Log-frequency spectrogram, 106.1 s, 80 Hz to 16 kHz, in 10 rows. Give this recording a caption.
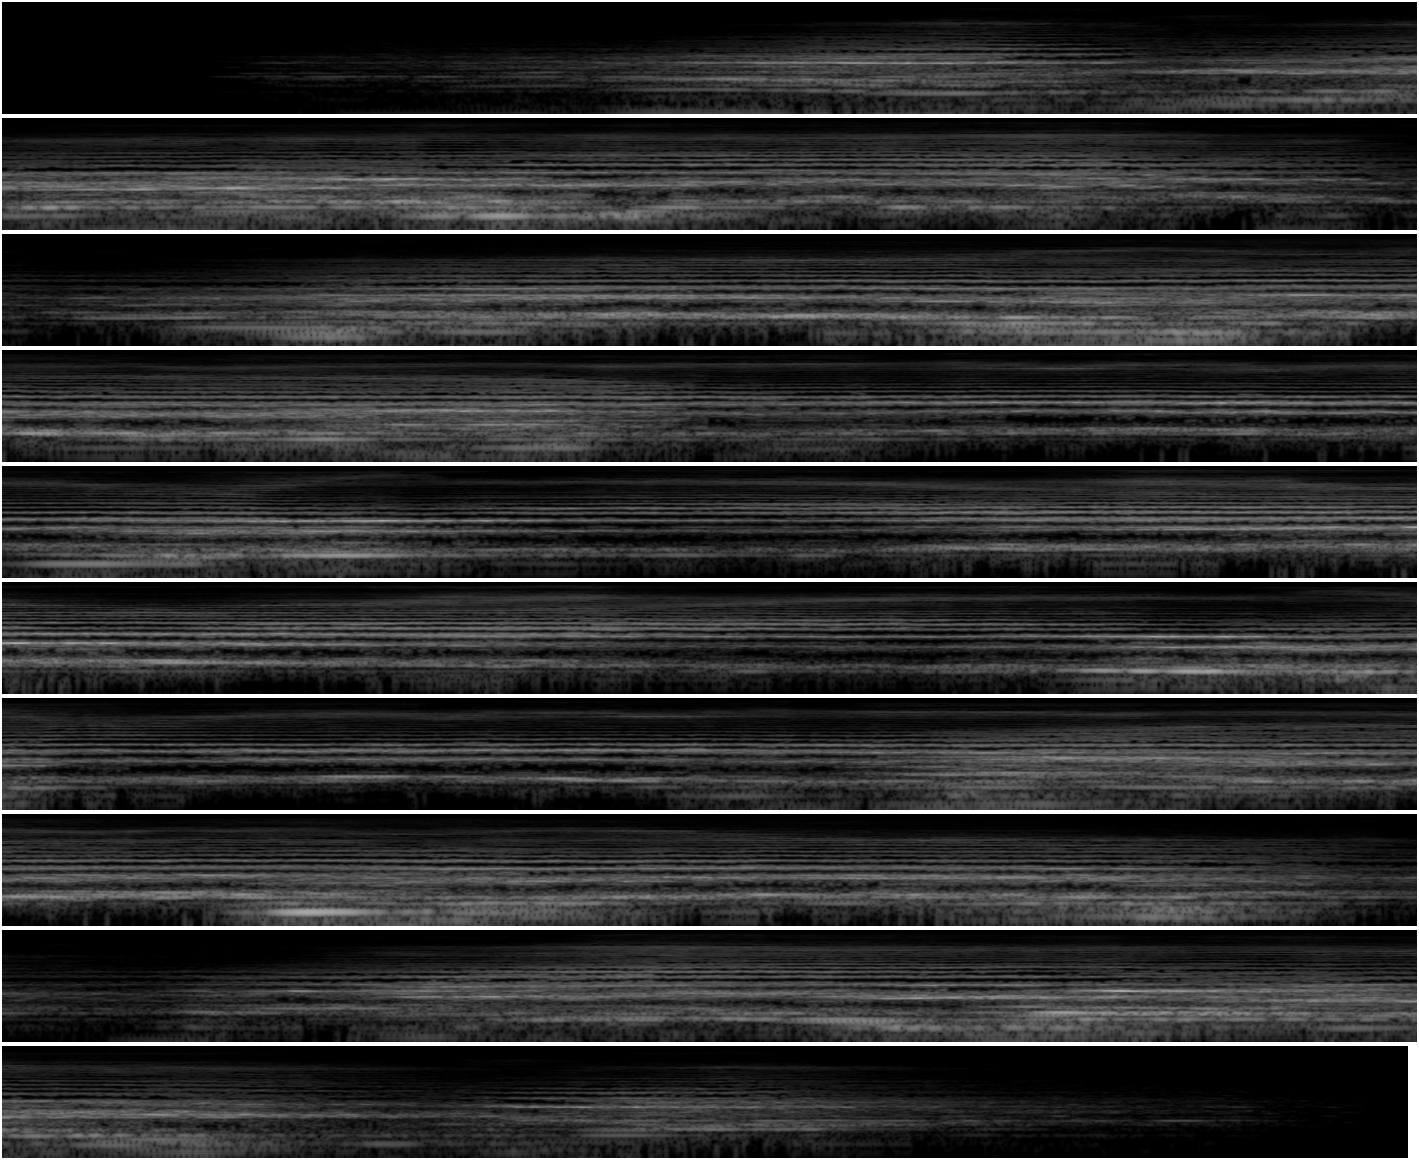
06 chant bunker (04+05 combo)
strange sound design, . Fifth step of processing of the bunker singing sample in Ableton. recorded simultaneously the two previous samples (for more power and variations).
